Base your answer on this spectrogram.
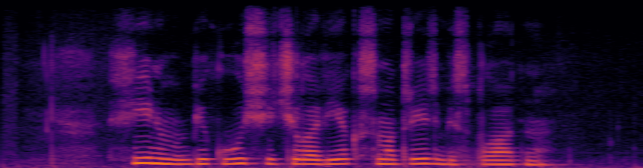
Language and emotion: Russian, neutral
